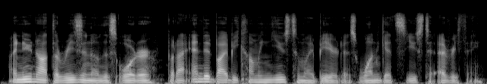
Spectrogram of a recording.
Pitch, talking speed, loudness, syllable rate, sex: 95 Hz, 285 wpm, -20 LUFS, 6.9 syllables/s, male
